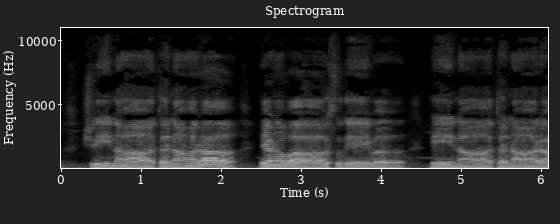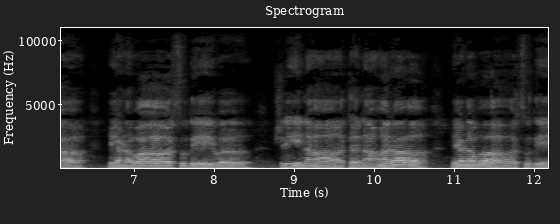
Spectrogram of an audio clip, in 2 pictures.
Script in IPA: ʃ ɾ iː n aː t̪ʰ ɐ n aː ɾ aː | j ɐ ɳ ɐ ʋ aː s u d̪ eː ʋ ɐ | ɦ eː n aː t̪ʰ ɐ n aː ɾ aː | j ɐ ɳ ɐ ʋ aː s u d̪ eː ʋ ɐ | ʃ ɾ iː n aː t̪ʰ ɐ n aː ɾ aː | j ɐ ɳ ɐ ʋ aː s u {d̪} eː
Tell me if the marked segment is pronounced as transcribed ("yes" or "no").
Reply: yes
